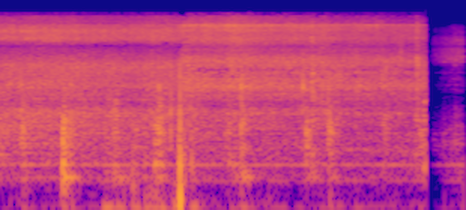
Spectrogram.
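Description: Capsicum cooks in a dahi (yogurt) curry over low heat, giving a continuous close sizzle and bubbling with a few soft spoon scrapes and taps, until it cuts off abruptly near the end.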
